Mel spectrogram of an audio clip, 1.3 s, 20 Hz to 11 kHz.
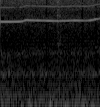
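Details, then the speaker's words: Supercapacitor cell-balancing inverter (oscillator, transformer, bridge rectifier) drawing energy from one supercapacitor into the three-cell pack: thin steady 3 kHz high whistle holding one pitch in a quiet room; oscillator running normally. "can you hear the 3 kilohertz I can hear it quite loudly"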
